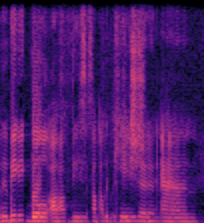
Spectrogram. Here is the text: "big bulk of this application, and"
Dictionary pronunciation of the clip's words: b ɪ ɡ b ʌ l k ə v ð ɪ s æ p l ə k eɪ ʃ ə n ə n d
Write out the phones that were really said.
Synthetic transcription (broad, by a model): b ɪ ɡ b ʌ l ə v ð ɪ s æ p l ə k eɪ ʃ ə n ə n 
